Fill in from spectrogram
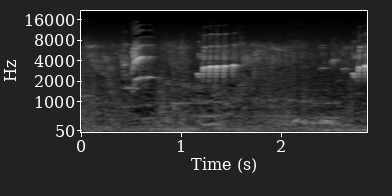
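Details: European greenfinch pair, male and female, singing: a sharp chirp, then a fast buzzy trilled phrase, a pause and another short twitter at the end.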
